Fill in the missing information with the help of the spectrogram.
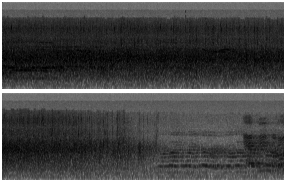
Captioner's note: applause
